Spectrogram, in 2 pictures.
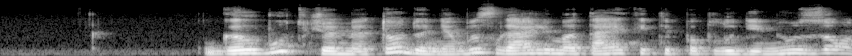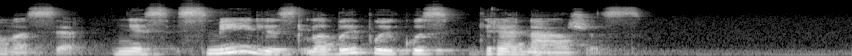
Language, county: Lithuanian, Vilnius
